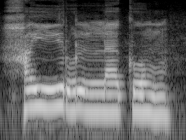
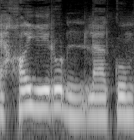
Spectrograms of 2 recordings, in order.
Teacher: Jadi tidak boleh khairun lakum, tidak boleh, harus dimasukkan suara tanwin tersebut tapi tidak boleh berdengung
